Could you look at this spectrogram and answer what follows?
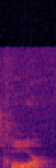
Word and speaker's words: QoR: today and I use Coar watercolor qo are it's pronounced core a core watercolor is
